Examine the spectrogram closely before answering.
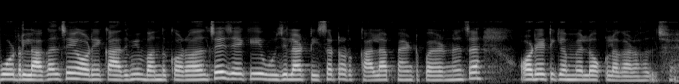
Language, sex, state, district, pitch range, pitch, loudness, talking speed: Maithili, female, Bihar, Katihar, 210-235 Hz, 220 Hz, -17 LUFS, 230 wpm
